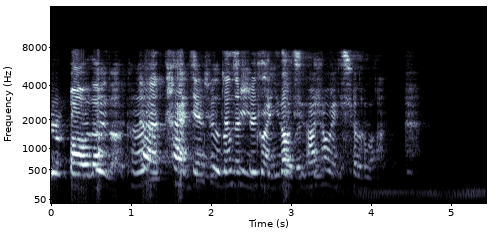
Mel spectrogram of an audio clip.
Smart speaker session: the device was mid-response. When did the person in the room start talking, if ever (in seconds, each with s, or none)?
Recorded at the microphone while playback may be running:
none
